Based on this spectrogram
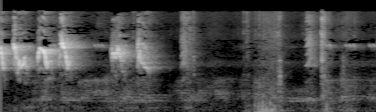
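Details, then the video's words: Juvenile ciblek (Sunda streaked-tit) practising song: three quick high chirps followed by two more, then quiet with faint low knocks and soft background noise. "Suara Ciblek Anakan, Pancingan Gacor Ciblek Dewasa"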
